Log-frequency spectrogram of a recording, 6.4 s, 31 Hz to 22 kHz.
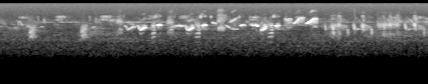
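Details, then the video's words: Common starling, ringed in Lithuania, at Liepāja, Latvia in spring 2023: a quieter song of chattering clicks mixed with short rising whistles and buzzy notes. "MĀJAS STRAZDS /Sturnus vulgaris/"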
